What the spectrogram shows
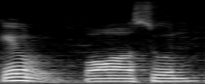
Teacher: ada rok sukun didahului oleh kasrah, kemudian setelahnya ada huruf isti'la yaitu huruf to, maka juga dibaca dengan tebal roknya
